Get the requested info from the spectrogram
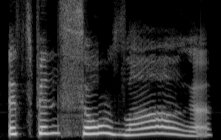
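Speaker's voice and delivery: slow, moved and wistful; touched. Real, not acted. Streamer telling returning viewer it's been long, moved and slow. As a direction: let the reunion get to you. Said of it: "I'm gonna get emotional".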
